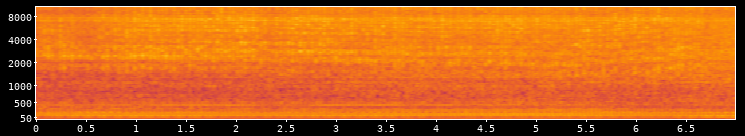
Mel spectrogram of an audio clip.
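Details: Craftsman LT1000 riding mower after Briggs & Stratton engine swap, warmed up, test mowing tall grass with unsharpened used blades: strong, even drone with steady firing beat holding speed while cutting; healthy.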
